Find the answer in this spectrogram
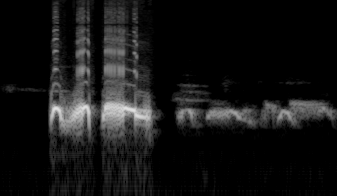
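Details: Spotted dove kept as a decoy: a loud, rough double coo at close range, then three softer, smooth coos trailing off.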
